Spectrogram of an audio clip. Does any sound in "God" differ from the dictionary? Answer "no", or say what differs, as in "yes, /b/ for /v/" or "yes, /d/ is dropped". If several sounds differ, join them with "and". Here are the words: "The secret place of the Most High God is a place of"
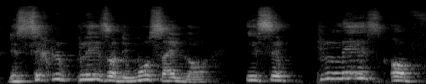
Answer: yes, /d/ is dropped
